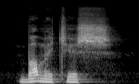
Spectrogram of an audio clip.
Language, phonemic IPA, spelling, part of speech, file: Dutch, /ˈbɑməcəs/, bammetjes, noun, Nl-bammetjes.ogg
- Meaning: plural of bammetje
